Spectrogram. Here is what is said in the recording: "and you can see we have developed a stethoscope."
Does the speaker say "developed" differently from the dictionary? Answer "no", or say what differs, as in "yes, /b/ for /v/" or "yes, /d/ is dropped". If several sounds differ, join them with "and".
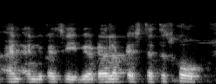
no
